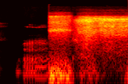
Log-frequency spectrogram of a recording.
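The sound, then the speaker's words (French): A voice imitates a wolf, starting with a low guttural growl that swells into a loud, rough, breathy snarl, held for a couple of seconds. “Il y a moyen que je me transforme et puis que j'aille donner un coup de main aux flics Transforme en quoi En loup.”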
